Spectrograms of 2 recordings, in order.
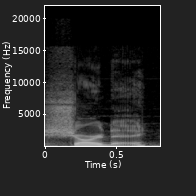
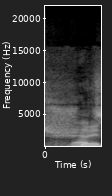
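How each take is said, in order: First: An R sound is in the middle. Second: No R sound is in the middle. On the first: Many people pronounce it this way. "a lot of people put an R in the middle" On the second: This is reportedly the correct name. "apparently it's"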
